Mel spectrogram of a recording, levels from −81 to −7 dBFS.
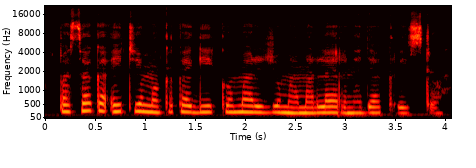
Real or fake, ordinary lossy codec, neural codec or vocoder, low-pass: fake; none; vocoder, 44.1 kHz, 128 mel bands every 256 samples, BigVGAN v2; none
